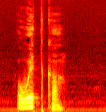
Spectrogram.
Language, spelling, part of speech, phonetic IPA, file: Polish, łydka, noun, [ˈwɨtka], Pl-łydka.ogg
